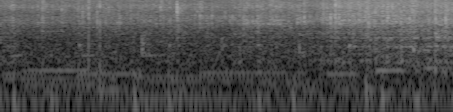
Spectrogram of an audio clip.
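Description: White onions and ginger sauteing in a hot pan give a steady, close sizzle and crackle that holds throughout, growing slightly louder toward the end, with no talking.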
